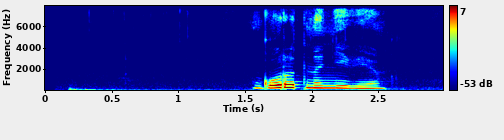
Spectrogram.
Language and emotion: Russian, neutral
